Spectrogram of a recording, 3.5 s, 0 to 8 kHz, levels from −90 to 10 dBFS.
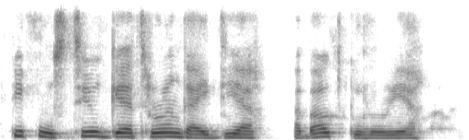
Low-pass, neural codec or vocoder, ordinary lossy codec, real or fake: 7.2 kHz; codec, 16 kHz, 2 kbps, FunCodec, trained on Chinese and English, 25 frames a second; Opus, 64 kbps; fake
